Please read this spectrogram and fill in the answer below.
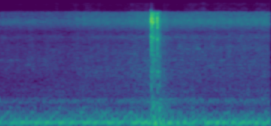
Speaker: I told you once it gets warmed up a little bit, it runs a lot better.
